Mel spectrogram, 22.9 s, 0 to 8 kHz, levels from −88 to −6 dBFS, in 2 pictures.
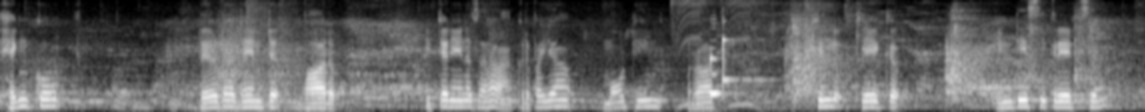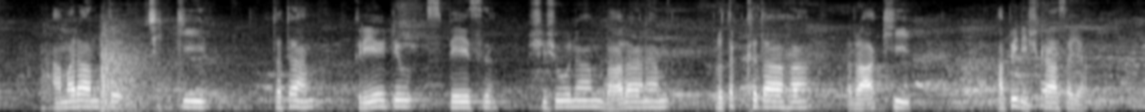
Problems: background sounds at intervals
